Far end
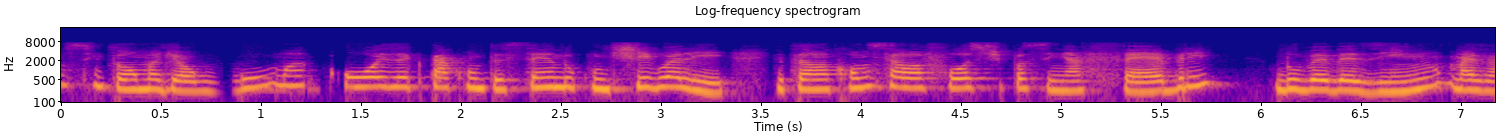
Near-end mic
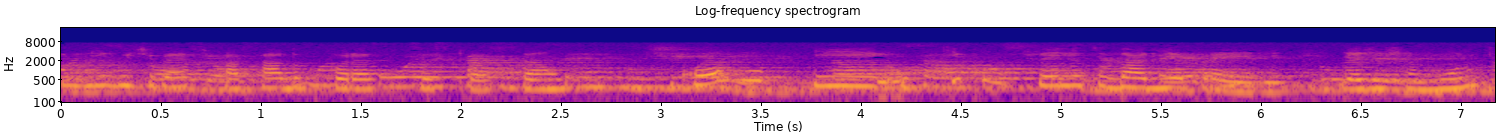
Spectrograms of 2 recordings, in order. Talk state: both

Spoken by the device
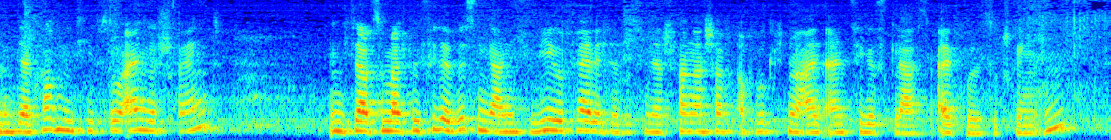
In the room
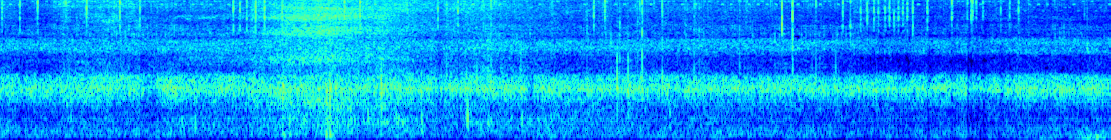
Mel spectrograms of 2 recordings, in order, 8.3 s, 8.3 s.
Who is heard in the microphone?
neither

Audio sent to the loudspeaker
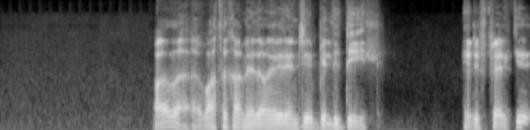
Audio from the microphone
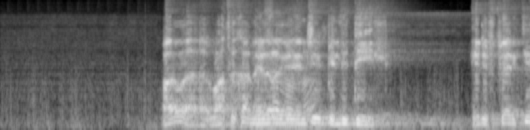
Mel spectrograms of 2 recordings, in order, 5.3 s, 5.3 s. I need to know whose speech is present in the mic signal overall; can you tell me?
both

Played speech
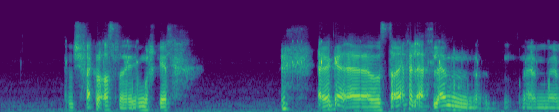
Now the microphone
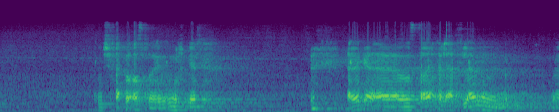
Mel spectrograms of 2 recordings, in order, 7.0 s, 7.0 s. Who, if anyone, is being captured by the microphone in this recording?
echo only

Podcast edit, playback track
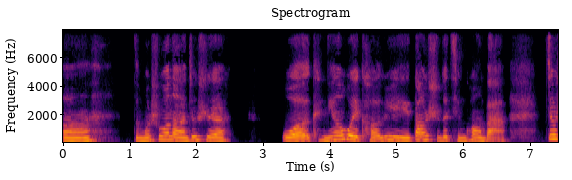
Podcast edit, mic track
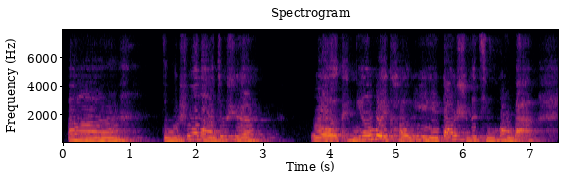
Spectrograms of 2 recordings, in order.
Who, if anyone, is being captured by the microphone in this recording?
echo only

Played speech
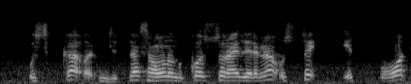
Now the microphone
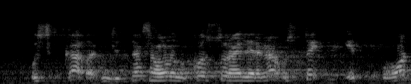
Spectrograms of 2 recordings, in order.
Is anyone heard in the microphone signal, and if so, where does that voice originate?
echo only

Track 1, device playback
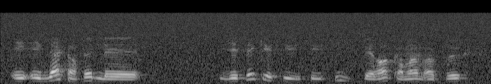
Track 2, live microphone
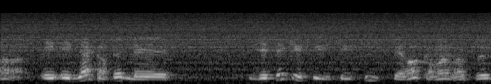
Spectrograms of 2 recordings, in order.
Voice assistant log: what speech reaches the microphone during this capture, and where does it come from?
echo only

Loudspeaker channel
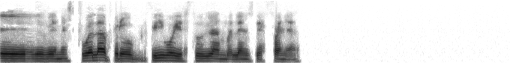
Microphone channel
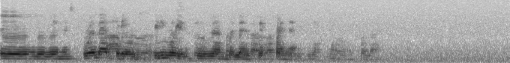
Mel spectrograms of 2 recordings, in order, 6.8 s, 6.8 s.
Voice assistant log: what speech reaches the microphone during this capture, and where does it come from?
both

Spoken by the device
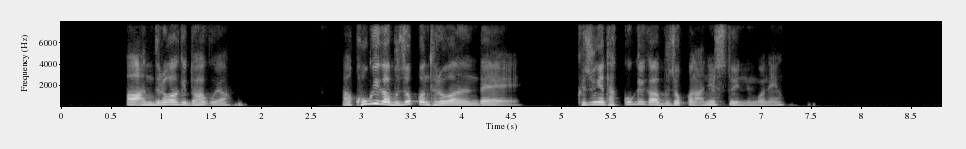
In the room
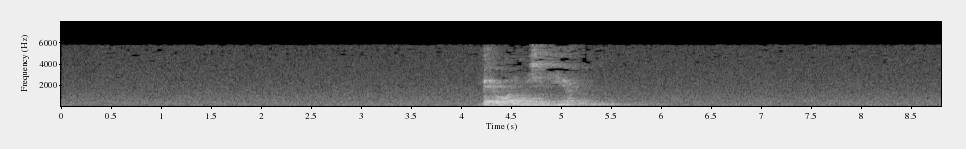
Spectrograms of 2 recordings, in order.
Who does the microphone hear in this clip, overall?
user only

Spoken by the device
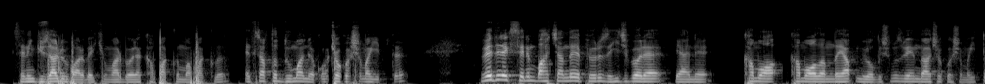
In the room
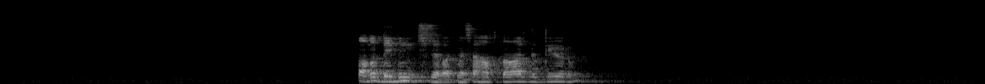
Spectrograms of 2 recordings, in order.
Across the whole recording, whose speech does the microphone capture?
user only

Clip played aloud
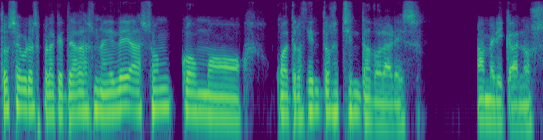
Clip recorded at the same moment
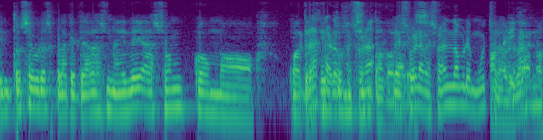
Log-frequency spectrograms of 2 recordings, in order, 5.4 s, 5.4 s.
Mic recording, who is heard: both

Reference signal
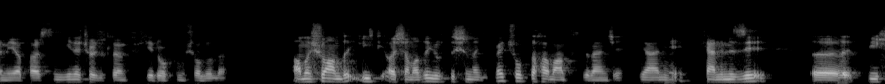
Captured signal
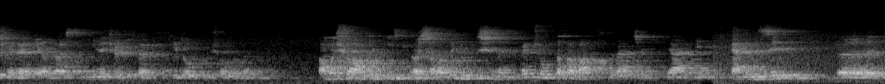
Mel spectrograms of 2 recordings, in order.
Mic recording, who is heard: echo only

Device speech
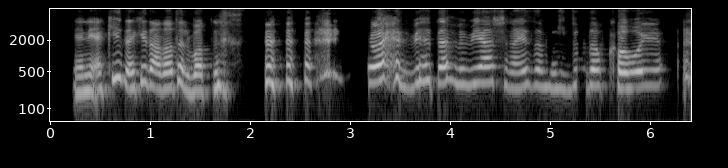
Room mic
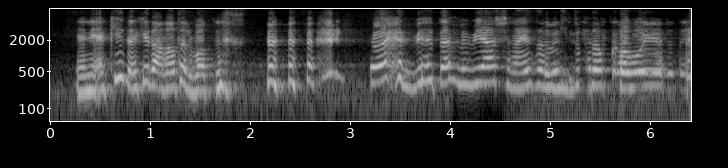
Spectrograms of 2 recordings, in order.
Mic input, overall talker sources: both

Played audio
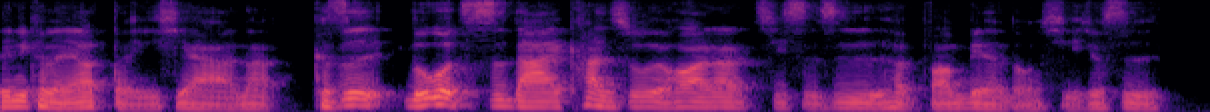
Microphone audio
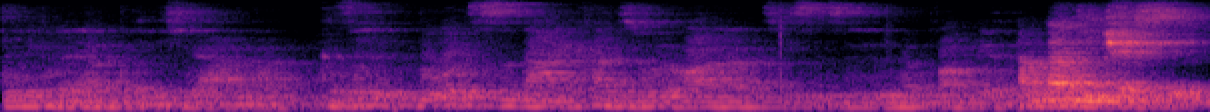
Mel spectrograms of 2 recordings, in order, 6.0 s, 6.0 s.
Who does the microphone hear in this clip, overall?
both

